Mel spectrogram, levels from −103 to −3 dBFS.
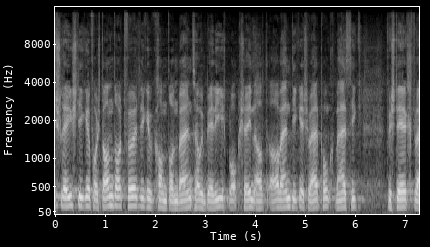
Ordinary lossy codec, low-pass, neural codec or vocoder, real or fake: none; 14.4 kHz; vocoder, 44.1 kHz, 128 mel bands, Pupu-Vocoder; fake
